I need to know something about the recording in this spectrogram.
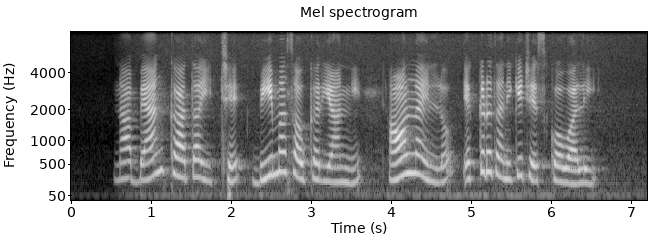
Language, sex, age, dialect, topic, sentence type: Telugu, female, 25-30, Utterandhra, banking, question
